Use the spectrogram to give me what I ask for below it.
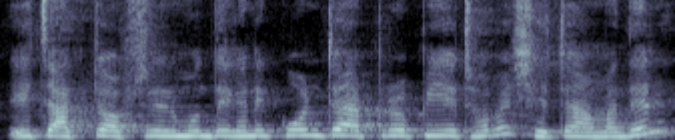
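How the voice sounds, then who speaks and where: A woman's voice: high-pitched, fairly even intonation, fast, gravelly, darkish tone. A young woman with a Bengali accent, teaching an exam-prep English grammar lesson and explaining each step with questions to her students.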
